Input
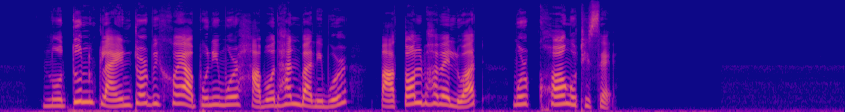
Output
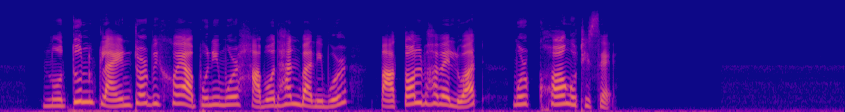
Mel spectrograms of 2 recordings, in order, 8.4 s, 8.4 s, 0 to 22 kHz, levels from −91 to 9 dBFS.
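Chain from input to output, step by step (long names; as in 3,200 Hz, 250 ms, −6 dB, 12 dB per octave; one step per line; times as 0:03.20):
low-pass filter 4,700 Hz 12 dB per octave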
